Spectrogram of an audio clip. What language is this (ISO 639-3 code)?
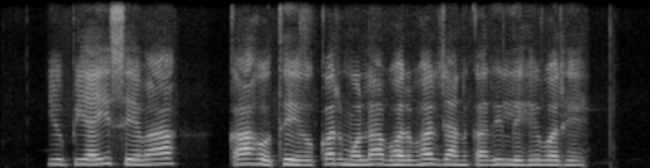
hne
